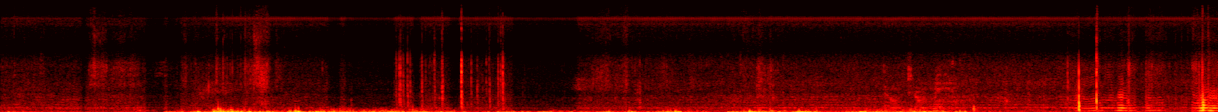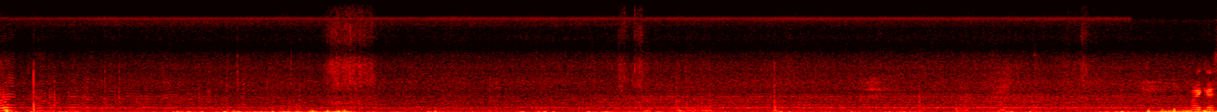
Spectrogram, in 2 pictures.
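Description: Honey bees buzzing steadily around an open hive box, over a low rumble of handling. A couple of sharp knocks come about eleven and twelve seconds in, the second the loudest.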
